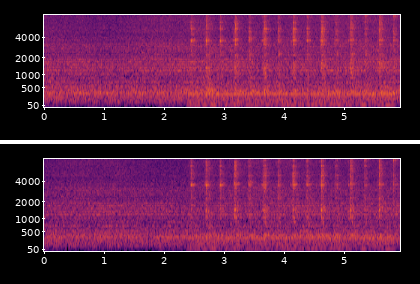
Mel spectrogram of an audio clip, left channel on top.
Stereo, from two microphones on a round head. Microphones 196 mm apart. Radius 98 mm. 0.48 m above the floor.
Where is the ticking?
55° right (ahead or behind), 3.5 m.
